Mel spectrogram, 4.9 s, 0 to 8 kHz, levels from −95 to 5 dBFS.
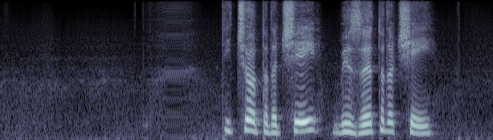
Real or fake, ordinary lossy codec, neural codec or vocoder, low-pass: fake; none; codec, 16 kHz, 0.5 kbps, X-Codec, HuBERT features, trained on LibriSpeech; none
